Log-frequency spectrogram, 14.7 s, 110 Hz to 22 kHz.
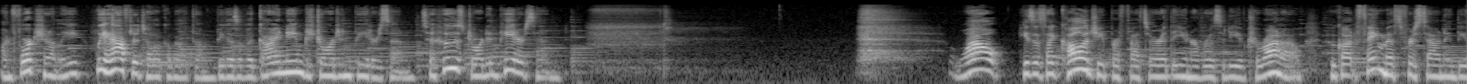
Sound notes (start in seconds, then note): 6.3 sigh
